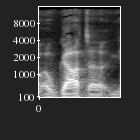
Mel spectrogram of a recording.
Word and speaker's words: Ogata: Like, I know Ogata, you know, is correct, but or Hideto, you know, I'm not too sure.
